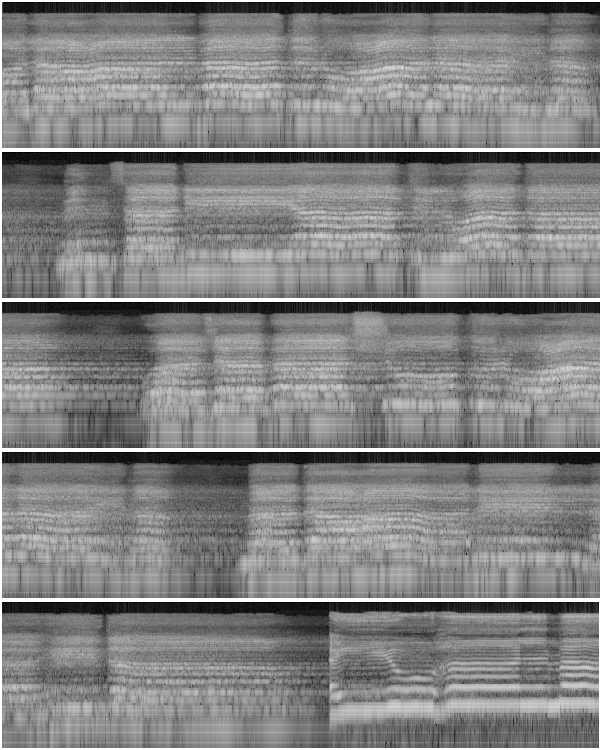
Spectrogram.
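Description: Melismatic chanted singing in a nasheed style, in phrases of about five seconds over a steady low held note. The sound changes slightly about two seconds before the end as a new phrase begins.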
